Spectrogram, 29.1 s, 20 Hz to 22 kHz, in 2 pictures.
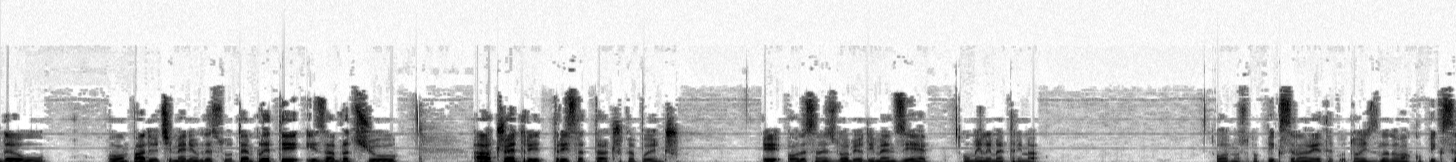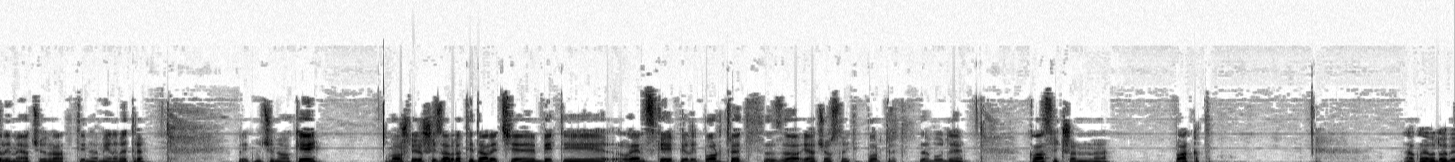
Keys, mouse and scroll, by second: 0.6 click, 5.6-7.3 drag, 10.3 click, 12.4 click, 15.2 click, 16.0 click, 20.0 click, 21.0 click, 24.3-27.6 drag.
